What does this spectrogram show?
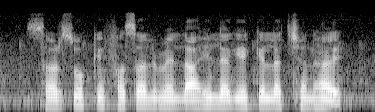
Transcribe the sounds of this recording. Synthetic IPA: səɾsõkefʰɐsəlmẽlaːɦilɐɡekelɐkʃʰənɦɛː

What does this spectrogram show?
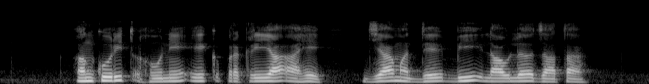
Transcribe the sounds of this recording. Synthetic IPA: əŋkuɾit̪honeʔekpɾəkɾijaaɦe | d͡ʑjaməd̪ʱjebiːlaʋləːd͡zat̪a

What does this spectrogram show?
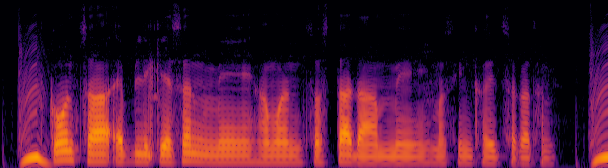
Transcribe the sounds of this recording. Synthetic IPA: koːnsaʔɛplikesənmẽɦəmənsə̃st̪ad̪aːmːẽməsinkʰəɾid̪səkət̪ɦən

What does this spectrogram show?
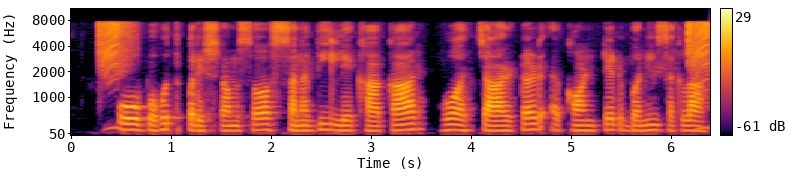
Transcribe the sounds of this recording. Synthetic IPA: oːbəɦʊt̪pəɾɪʃɾəmsɔ̃sənd̪ileːkʰakaːɾʋət͡ʃaːɾʈəɽəkãːɳʈeːʈbənisəklaː

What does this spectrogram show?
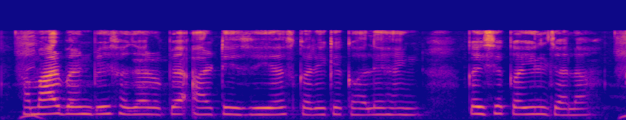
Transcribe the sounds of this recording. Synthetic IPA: hɐmaːɾbəɪnbiːsɦɐzaːɾːʊpjaʔaːɾʈisieskɐɾekekəɦleɦɛ̃ | kəisekəild͡ʒaːlaː

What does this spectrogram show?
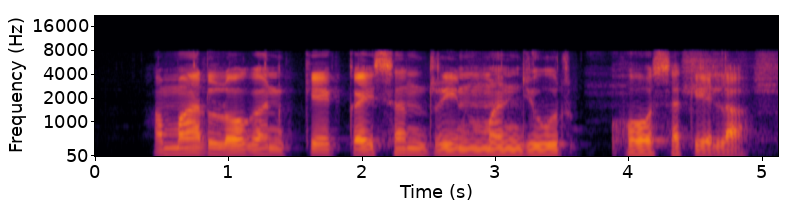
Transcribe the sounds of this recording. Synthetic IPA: həmaːɾloːɡənkekəɪsənɾinmənd͡ʒuːɾ | hosəkeːlaː

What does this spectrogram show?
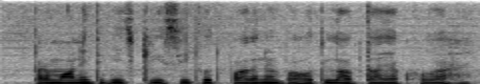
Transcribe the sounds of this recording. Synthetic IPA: pɾəmaːnɪt̪biːd͡ʒkɾiːsikeʊt̪paːd̪ənmẽbəɦʊt̪laːbʱt̪aːjəkhoɡaɦɛː

